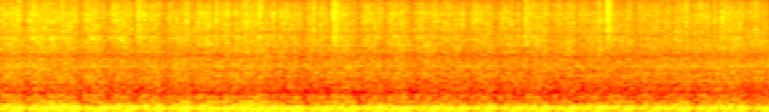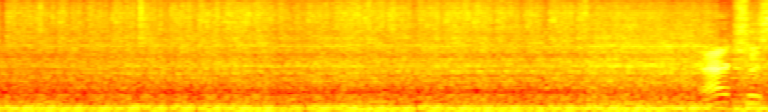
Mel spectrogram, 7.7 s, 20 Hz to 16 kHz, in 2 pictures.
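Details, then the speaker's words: V8 in the "goose" idling right after first start-up on a new homemade stainless X-pipe exhaust; deep, steady, even rumble, fairly loud, with a lighter whine over it, possibly water pump or alternator; normal idle. "like you can hear what sounds like a water pump maybe over the exhaust or maybe it's the alternator whatever it is it's lighter than the exhaust is"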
